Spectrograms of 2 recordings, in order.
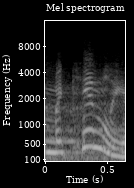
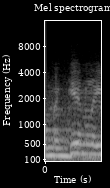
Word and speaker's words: McGinley: And number 2 said Father McKinley, I thought, and it didn't pronounce it quite right. And I thought number 3 said Father McGinley, which is correct.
